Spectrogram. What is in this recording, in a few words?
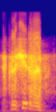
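Speech Sound Russian; DCS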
